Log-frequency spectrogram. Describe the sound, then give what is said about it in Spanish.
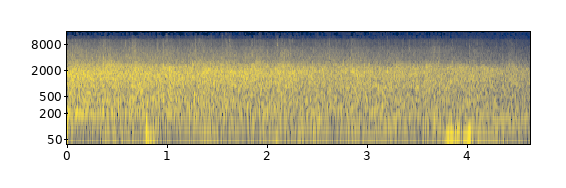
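An audience gives a strong round of applause to the Lord, a dense, continuous wash of many hands clapping that holds at an even level and eases off slightly toward the end. No voices are heard. “Hermanos, vamos a dar un aplauso bien fuerte al Señor, porque sabemos que aquí hay muchas hermanas trabajadoras.”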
